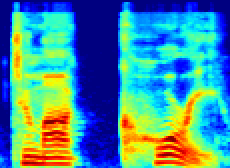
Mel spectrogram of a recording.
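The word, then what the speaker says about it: Tumacácori: And so today we are going to talk about, let's see, pronunciation. I looked it up. Tumacory, and Carmen, Arizona.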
